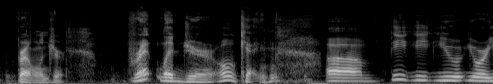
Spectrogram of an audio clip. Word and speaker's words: Brentlinger: Mr., or should I say Minister, Timothy L., how do you pronounce that last name? Brentlinger.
